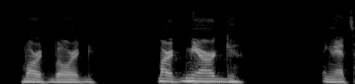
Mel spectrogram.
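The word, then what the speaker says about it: Mörk Borg: Mark Morg. I think that's how it's really supposed to be. I think it's supposed to be M Borg, but even the designers of the game don't pronounce it that way.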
